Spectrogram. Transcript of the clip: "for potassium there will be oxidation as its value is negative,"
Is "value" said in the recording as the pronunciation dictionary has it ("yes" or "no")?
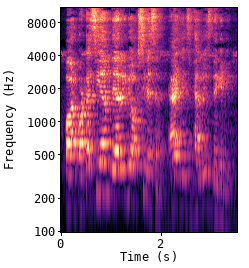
no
